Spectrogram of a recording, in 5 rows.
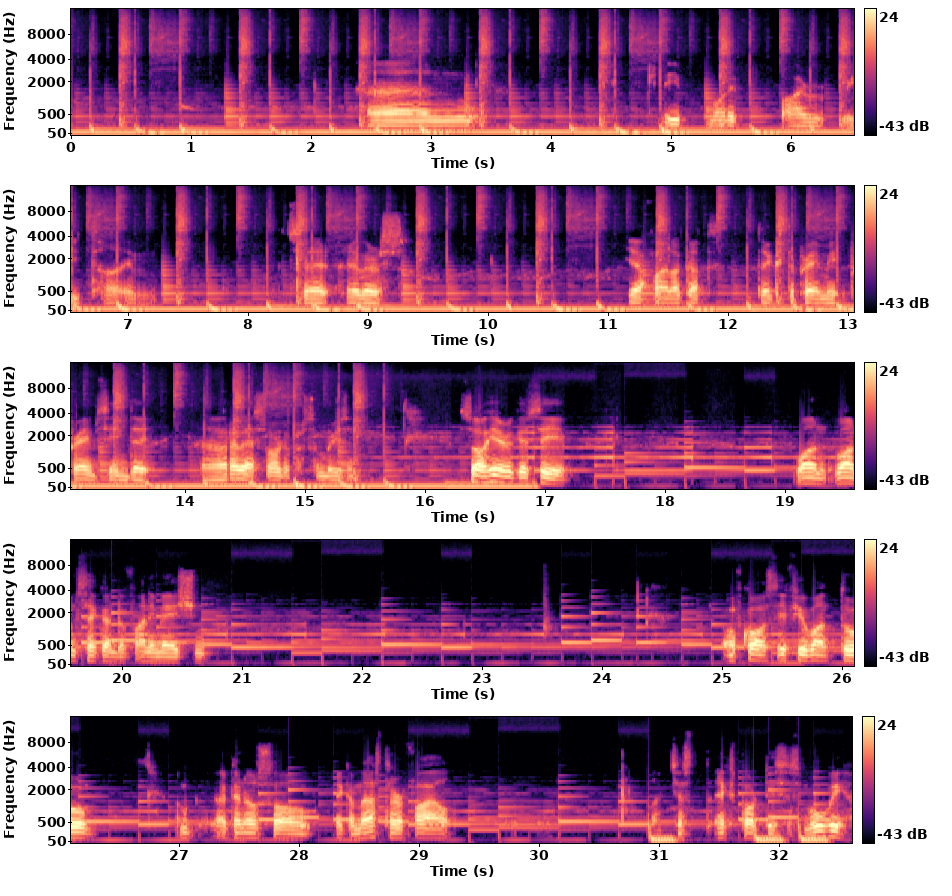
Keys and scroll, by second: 15.6 space, 23.9 space.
